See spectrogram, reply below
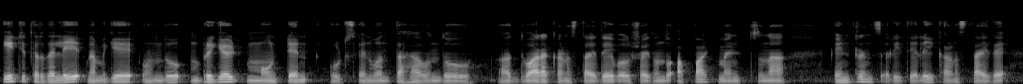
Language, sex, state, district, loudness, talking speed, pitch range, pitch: Kannada, male, Karnataka, Mysore, -26 LUFS, 105 wpm, 85-100 Hz, 95 Hz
